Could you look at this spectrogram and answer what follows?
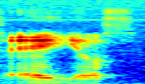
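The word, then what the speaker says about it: ellos: we're going to add start off with the e l no accent mark this time on the E and add another l and an OS and it's going to be pronounced AOS and and that of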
